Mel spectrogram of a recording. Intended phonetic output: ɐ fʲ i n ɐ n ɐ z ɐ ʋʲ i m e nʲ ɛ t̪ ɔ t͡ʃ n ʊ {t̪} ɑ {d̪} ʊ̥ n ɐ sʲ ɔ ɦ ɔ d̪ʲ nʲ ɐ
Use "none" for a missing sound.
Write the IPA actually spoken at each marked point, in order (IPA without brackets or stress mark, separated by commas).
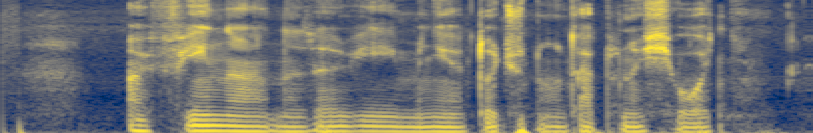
d̪, t̪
